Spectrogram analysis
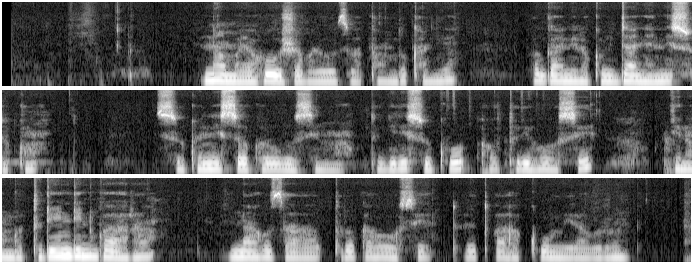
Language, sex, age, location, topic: Kinyarwanda, female, 25-35, Kigali, health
